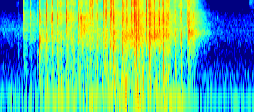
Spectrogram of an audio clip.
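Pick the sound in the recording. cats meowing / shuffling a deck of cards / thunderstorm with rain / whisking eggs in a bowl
shuffling a deck of cards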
